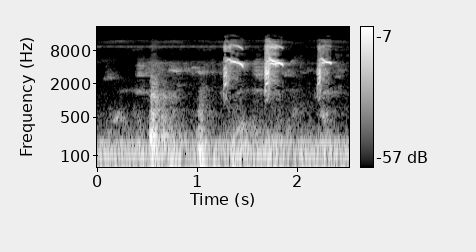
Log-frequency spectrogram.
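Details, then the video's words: Three short, piercing, high chirps from a tame sparrow, spaced about half a second apart, after a couple of soft thuds, with low hum behind. "BURUNG PIPIT"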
